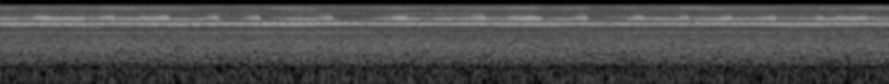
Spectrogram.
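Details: Crickets at night, a shrill continuous trill beneath regularly pulsed higher chirps repeating several times a second, set against a constant soft hiss.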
